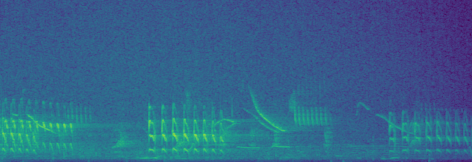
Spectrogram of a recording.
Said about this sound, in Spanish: Vive generalmente a más de mil metros sobre el nivel del mar. El trino del rastrojero Pizarra forma parte del Banco de Sonidos de Aves Colombianas, recopilado por el Instituto von Humboldt y la Universidad de Cornell.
